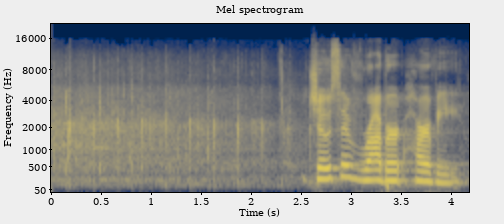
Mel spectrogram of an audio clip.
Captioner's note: applause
